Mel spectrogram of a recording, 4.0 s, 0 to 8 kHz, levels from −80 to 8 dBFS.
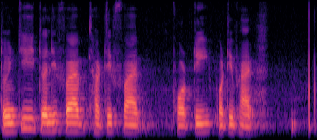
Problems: constant background noise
